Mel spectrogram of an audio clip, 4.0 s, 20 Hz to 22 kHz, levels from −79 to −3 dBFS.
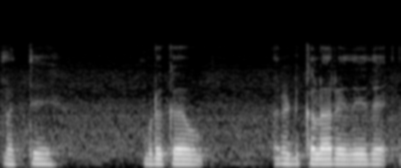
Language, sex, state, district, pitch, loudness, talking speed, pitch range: Kannada, male, Karnataka, Koppal, 120 Hz, -18 LUFS, 90 wpm, 120-125 Hz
